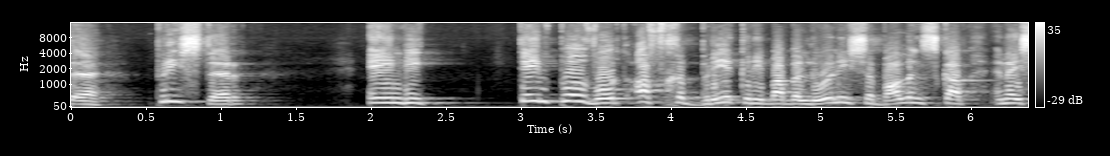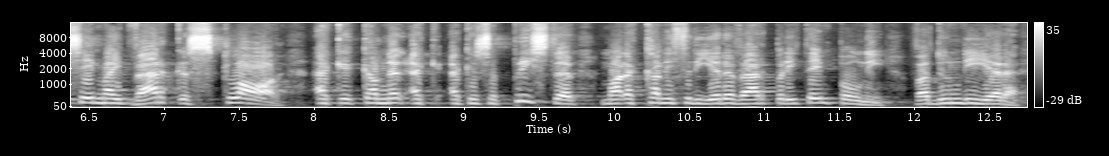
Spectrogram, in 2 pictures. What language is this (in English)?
Dutch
